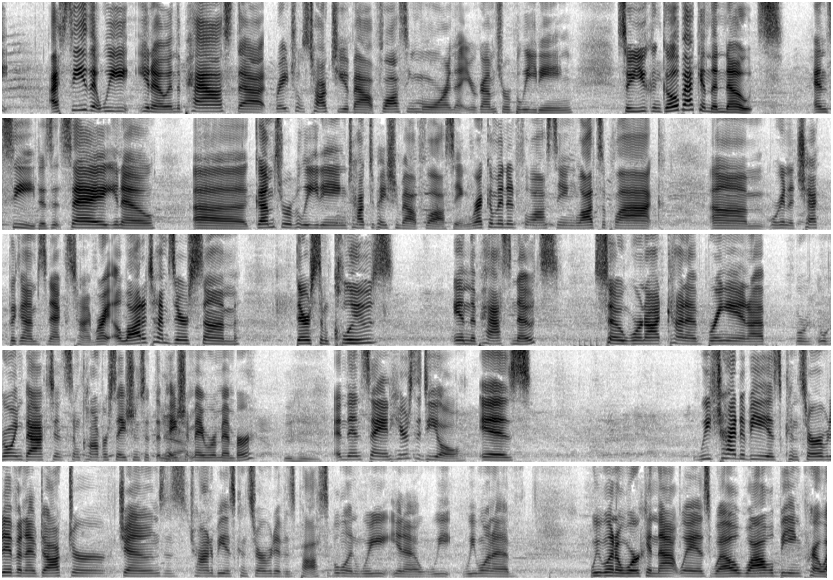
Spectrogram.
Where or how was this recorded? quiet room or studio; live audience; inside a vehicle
live audience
